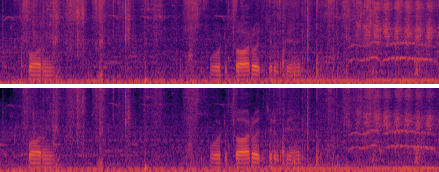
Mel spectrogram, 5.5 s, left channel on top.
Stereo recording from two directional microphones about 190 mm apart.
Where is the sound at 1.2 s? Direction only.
25° right (ahead or behind).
